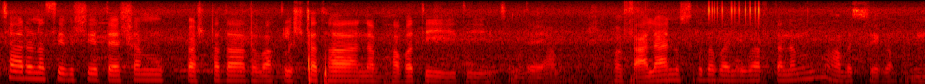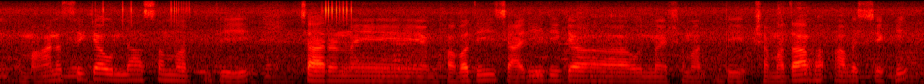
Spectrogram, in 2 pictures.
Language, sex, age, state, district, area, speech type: Sanskrit, male, 45-60, Kerala, Thiruvananthapuram, urban, spontaneous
